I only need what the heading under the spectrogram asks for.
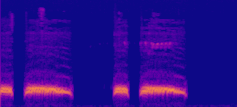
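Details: Spotted dove calls in quick succession: a clipped short note followed by a longer steady coo, given twice within two seconds, with a faint high chirp in the background.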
